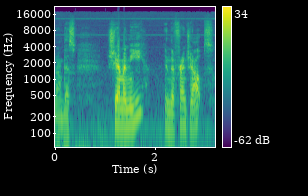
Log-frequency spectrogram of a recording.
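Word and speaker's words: Chamonix: my pronunciation on this chemin e in the French Alps there's an X at the back of it I believe it's shaman II I believe I also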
